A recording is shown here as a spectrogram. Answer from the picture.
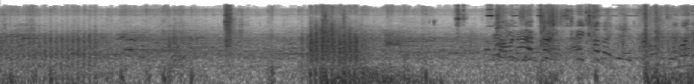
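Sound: gunfire from a gun in Call of Duty video game

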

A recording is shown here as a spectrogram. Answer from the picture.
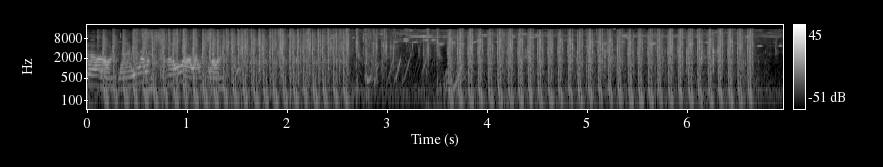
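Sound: shooting at enemy in video game Splatoon 3

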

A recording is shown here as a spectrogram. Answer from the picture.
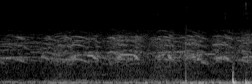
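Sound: bird calling, likely a young goose

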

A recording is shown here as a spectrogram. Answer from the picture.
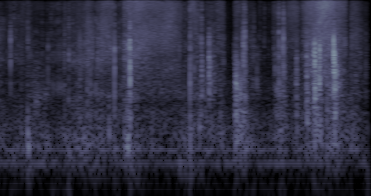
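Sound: folding paper to make a paper airplane

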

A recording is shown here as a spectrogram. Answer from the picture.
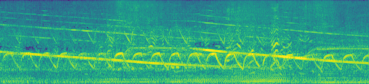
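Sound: ambulance siren approaching

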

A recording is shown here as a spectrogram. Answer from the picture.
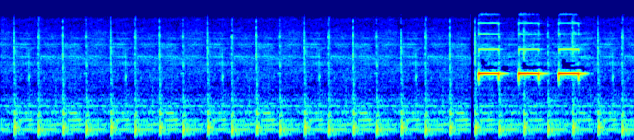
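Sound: portable driver missing battery alarm

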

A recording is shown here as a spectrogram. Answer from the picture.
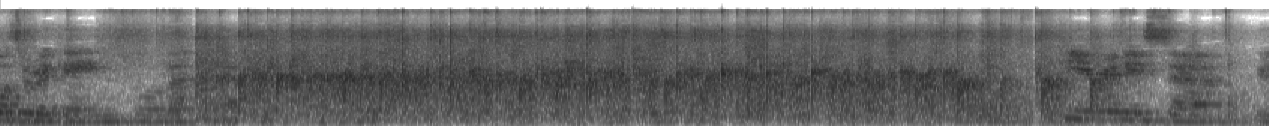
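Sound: applause

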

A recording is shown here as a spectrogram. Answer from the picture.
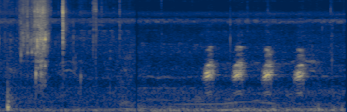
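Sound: fish gravy boiling in clay pot

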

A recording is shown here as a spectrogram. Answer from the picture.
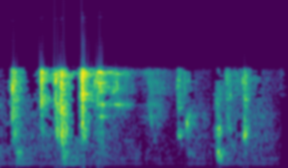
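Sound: typing a website address on a computer keyboard

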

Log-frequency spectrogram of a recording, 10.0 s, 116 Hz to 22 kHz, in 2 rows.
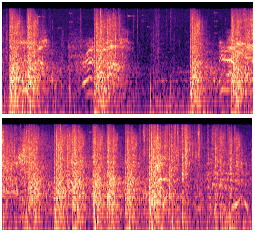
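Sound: gunfire in video game Resident Evil 6

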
